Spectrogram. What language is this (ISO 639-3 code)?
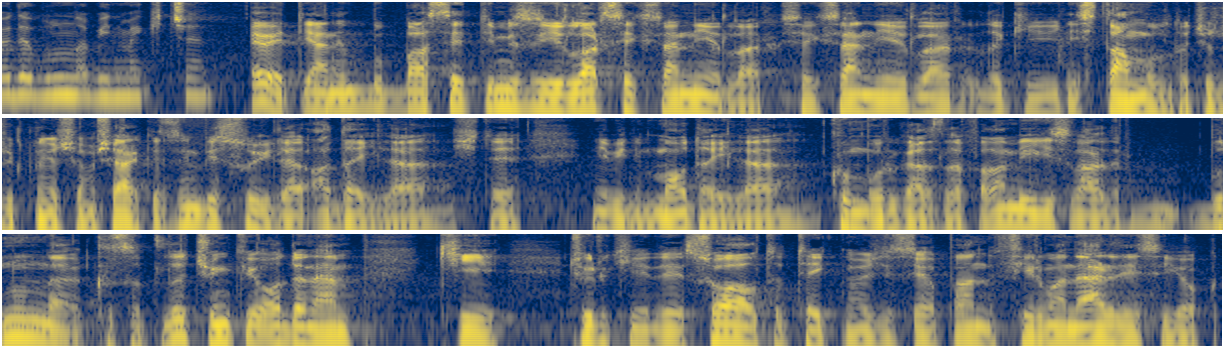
tur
